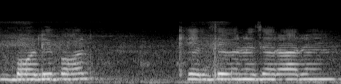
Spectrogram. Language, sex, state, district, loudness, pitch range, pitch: Hindi, female, Uttar Pradesh, Muzaffarnagar, -15 LUFS, 240-245 Hz, 240 Hz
